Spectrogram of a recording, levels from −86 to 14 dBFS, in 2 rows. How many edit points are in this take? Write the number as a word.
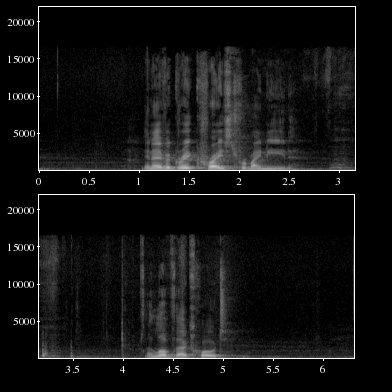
zero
